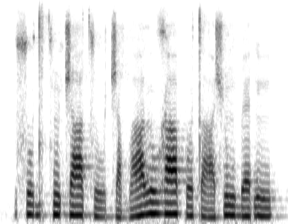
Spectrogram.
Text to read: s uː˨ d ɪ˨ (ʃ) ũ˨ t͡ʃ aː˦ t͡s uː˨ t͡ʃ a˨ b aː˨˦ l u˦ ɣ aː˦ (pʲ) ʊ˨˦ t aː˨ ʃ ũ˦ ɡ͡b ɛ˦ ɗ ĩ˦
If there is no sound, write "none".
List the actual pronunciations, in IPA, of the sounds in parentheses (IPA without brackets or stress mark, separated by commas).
t͡s, p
